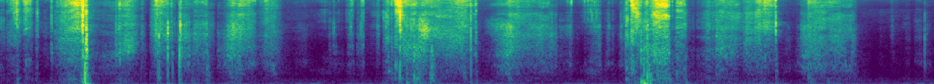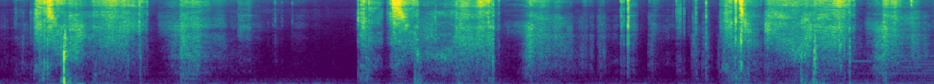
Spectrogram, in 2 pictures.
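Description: Book pages are turned one after another, each flip a crisp papery rustle with a sharp snap, spaced irregularly with soft shuffling between them and no voices.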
